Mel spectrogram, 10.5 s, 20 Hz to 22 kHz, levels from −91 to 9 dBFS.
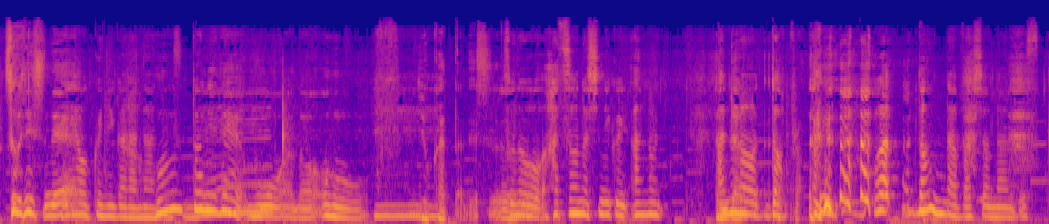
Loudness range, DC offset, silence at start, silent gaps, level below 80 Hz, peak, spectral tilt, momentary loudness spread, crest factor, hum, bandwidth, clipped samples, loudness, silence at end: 4 LU; under 0.1%; 0 s; none; -46 dBFS; 0 dBFS; -5.5 dB/octave; 10 LU; 18 dB; none; 15.5 kHz; under 0.1%; -19 LUFS; 0.05 s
